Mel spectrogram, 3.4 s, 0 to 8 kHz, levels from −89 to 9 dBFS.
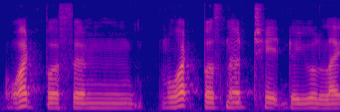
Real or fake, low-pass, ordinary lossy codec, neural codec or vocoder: fake; 7.2 kHz; none; codec, 16 kHz, 4.8 kbps, FACodec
